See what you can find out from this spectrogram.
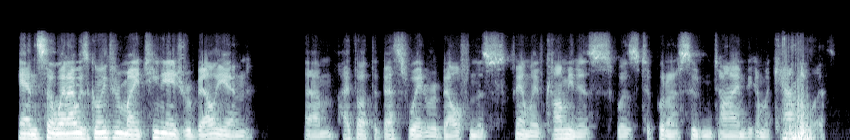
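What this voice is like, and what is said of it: American accent. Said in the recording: “you hear my accent. It's an accent from the United States.”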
